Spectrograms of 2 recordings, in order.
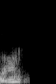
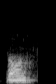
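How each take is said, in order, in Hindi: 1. स्वर खुली 'aa' ध्वनि है। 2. स्वर गोल 'o' ध्वनि है।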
